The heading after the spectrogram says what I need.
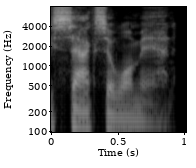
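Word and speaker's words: Sacsayhuamán: The site is called Saxi Woman, pronounced roughly Saxowan.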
